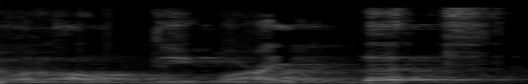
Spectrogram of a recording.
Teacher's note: حمزہ اقصی حلق سے، عین وسط حلق سے الگ الگ ادا ہوں گے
